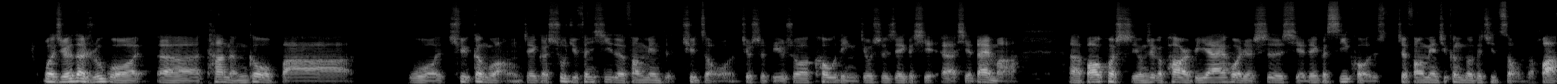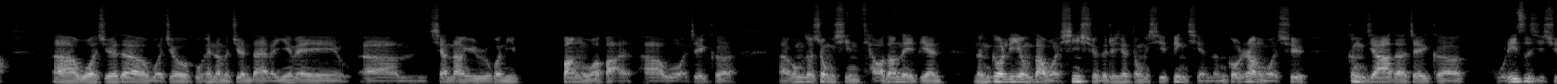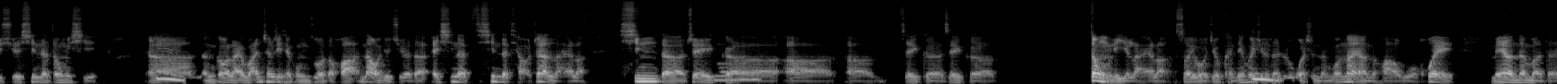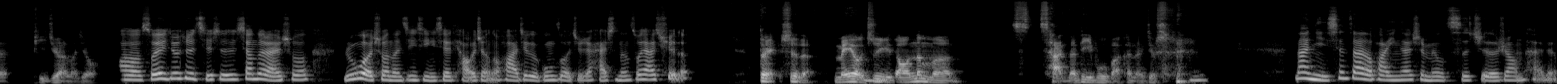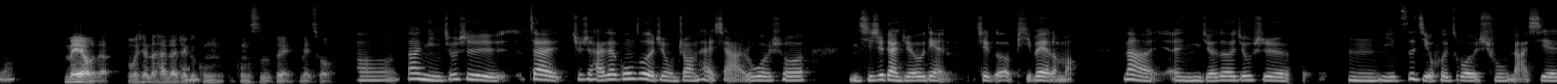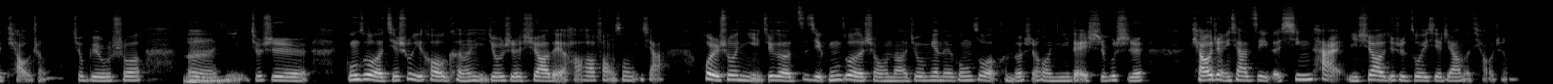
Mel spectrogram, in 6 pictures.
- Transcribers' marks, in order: other background noise; in English: "coding"; "惨" said as "呲"; laughing while speaking: "就是"; other noise
- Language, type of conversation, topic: Chinese, podcast, 你有过职业倦怠的经历吗？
